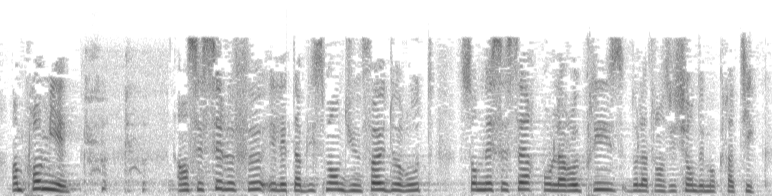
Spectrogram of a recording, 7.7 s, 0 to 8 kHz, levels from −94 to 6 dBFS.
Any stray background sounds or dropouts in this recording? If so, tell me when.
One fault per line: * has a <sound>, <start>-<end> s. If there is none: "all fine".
* has a cough, 0.8-1.5 s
